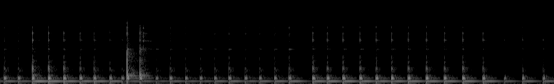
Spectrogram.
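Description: A solid black rubber drum practice pad on a wooden base is tapped with two wooden drumsticks in a steady, quick rhythm of 34 short, dry taps. Each tap has a muted knock centred around 290 Hz and dies away almost at once, over a constant low hum.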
